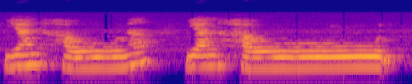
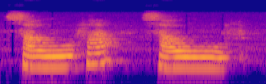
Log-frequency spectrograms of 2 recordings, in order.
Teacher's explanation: جب ساکن کریں گے نون کو تو ہم 1 الف بھی لمبا کر سکتے ہیں اور 3 سے 4 الف بھی مد کر سکتے ہیں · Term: لین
